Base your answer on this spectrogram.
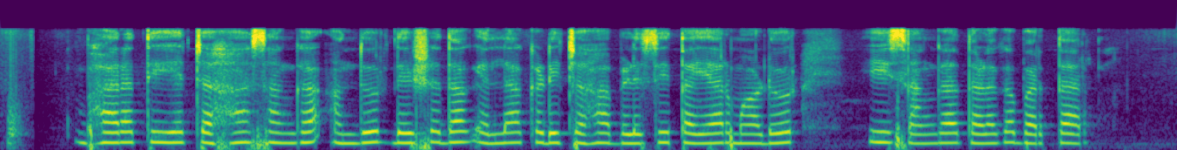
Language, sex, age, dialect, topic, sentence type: Kannada, female, 18-24, Northeastern, agriculture, statement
